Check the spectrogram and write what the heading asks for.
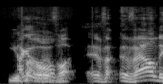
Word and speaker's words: Uvalde: How do you say the name of that city? – Uvalde is what they've been saying on TV.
